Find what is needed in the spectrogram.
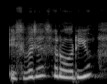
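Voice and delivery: surprised question. Acted. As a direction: disbelief that this is why she cries. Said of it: "Afnan ने हैरानी से कहा।".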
